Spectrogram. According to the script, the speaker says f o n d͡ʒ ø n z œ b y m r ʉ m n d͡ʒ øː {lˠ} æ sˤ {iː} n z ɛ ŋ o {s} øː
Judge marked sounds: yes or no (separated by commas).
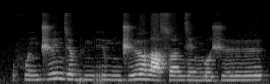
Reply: yes, no, no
